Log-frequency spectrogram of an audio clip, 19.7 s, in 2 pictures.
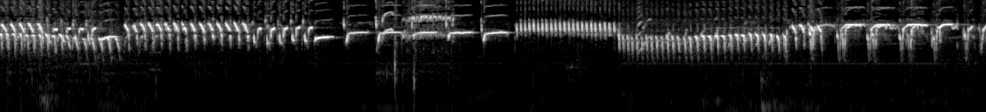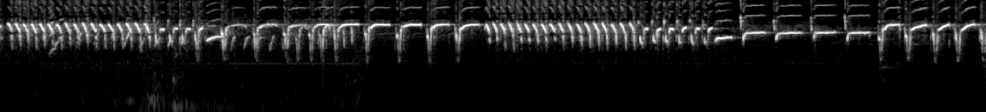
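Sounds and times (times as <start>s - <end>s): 
canary singing trills and rolls: 0.0s - 19.7s.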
